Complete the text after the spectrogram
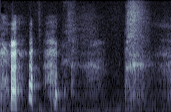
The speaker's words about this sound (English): I still got the cough, man.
